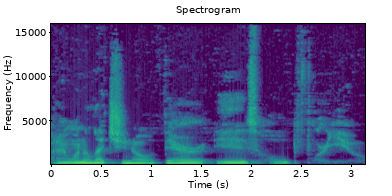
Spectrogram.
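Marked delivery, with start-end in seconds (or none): 1.1-3.0 soft unvoiced whisper of hope; whispered reassurance. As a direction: lean in and whisper the promise. Preacher whispers comfort to listener.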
